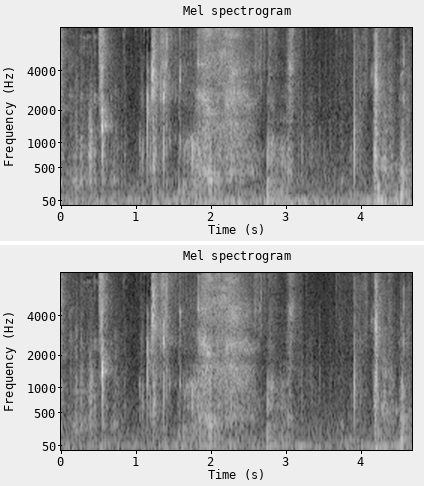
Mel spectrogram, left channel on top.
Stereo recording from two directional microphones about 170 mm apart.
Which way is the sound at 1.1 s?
20° left (ahead or behind).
